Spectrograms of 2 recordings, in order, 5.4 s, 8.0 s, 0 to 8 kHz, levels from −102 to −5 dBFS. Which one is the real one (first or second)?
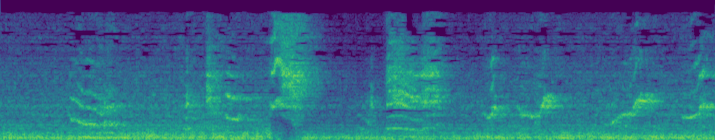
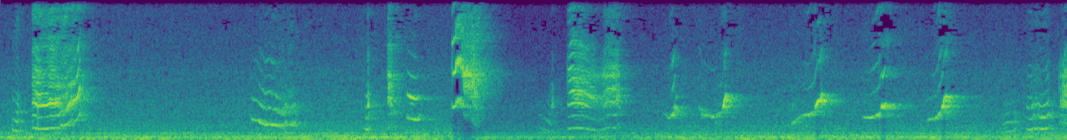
second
